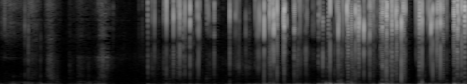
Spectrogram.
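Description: Long acrylic nails scratch and tap quickly over the bumpy surface of a large textured glass wine bottle with a rose-shaped relief base, hollow and apparently empty, lying on a fur rug. The sound starts soft and irregular, then grows into dense, bright, crackly scratching with short dull low taps underneath. It ends at its loudest, with rapid clicks and rasps.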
